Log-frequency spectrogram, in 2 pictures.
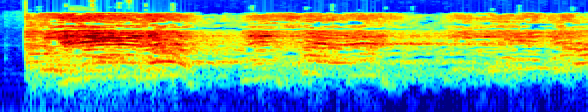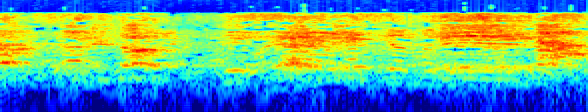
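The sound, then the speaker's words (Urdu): Protesters in Istanbul chant in unison for the death penalty as soldiers accused of a July coup attempt face court, a loud, rhythmic stream of massed voices rising and falling in repeated phrases. “مظاہرین نعرے لگا رہے ہیں کہ ہم موت کی سزا چاہتے ہیں۔”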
